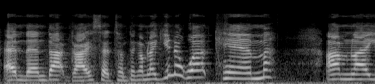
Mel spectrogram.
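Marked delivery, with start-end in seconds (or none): 1.6-2.7 high-pitched, challenging call-out; retold confrontational call-out. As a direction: raise the pitch and single out the opponent by name. Retells calling out the guy.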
